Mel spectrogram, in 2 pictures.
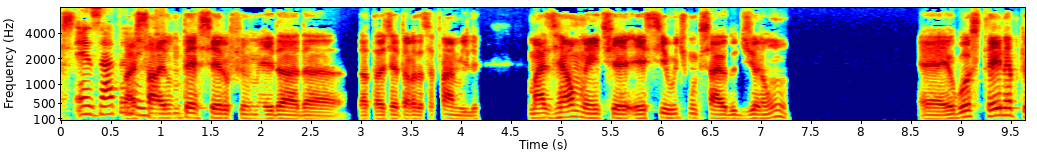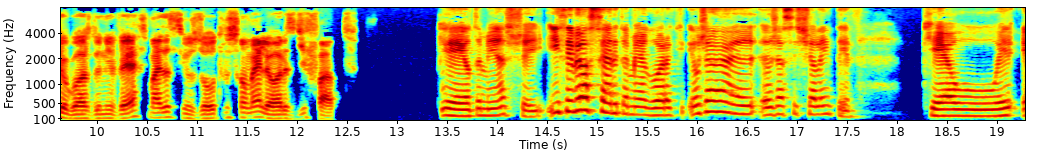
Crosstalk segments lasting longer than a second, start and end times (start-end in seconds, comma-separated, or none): none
